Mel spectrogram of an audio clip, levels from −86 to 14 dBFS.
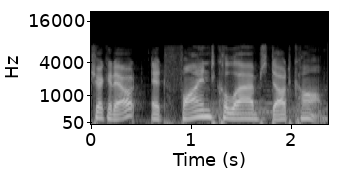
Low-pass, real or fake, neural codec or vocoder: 7.2 kHz; real; none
